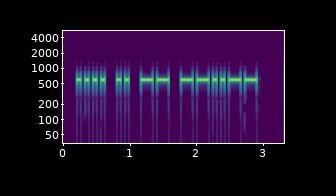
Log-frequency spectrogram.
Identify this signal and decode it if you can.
Morse code, heard as a keyed tone, about 20 wpm, 600 Hz. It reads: HIM,
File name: cw-books / winnie-the-pooh / winnie-20wpm-page-0043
